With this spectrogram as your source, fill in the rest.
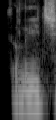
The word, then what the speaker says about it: Dolidze: Like, but that's the thing is like, I think, credit to Dolice, yeah. That's how you say his name. Like, Dolidze, you're talking about?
